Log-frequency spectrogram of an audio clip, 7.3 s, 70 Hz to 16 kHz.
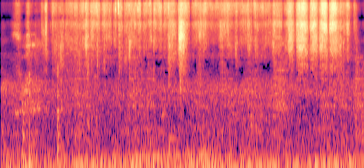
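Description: The face of a 1954 Ferguson 20 TEF diesel tractor battery is scrubbed and cleaned with a steady, continuous rubbing and sanding sound, close by and even in level throughout.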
